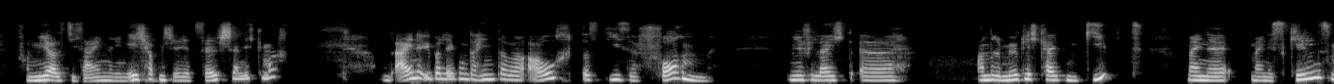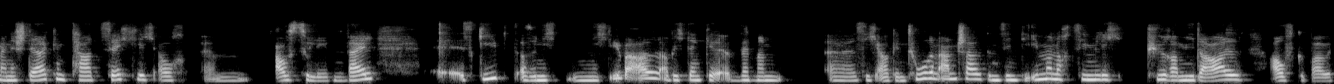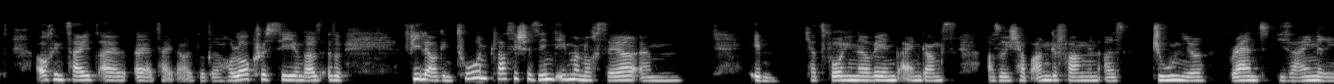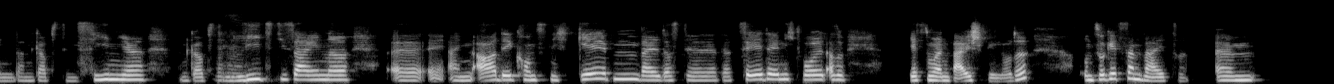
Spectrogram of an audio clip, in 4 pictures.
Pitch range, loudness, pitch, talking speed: 185-230 Hz, -16 LUFS, 200 Hz, 140 wpm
